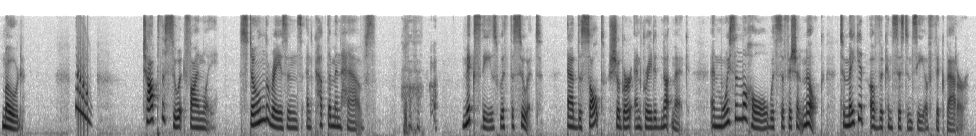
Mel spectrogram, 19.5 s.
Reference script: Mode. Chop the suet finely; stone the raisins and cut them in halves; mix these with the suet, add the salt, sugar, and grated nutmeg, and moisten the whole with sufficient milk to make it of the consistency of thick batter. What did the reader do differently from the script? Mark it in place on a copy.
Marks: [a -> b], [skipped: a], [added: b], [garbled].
Mode. Chop the suet finely; stone the raisins and cut them in halves; mix these with the suet, add the salt, sugar, and grated nutmeg, and moisten the whole with sufficient milk to make it of the consistency of thick batter.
